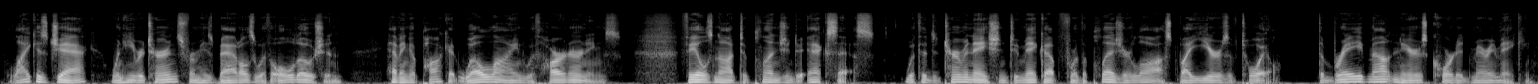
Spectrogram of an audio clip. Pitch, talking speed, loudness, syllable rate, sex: 95 Hz, 175 wpm, -20 LUFS, 5.0 syllables/s, male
